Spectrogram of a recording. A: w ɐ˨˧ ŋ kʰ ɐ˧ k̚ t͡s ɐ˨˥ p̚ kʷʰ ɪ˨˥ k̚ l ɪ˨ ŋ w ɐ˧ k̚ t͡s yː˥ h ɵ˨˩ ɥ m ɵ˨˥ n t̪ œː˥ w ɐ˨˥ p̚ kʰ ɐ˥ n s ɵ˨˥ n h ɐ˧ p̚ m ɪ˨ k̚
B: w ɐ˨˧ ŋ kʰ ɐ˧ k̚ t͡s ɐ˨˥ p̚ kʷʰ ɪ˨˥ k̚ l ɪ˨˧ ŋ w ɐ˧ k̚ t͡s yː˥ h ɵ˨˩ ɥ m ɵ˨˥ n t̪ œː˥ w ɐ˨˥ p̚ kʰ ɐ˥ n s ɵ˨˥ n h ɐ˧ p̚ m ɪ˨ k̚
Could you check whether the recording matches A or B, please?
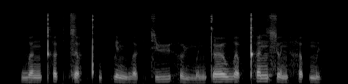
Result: A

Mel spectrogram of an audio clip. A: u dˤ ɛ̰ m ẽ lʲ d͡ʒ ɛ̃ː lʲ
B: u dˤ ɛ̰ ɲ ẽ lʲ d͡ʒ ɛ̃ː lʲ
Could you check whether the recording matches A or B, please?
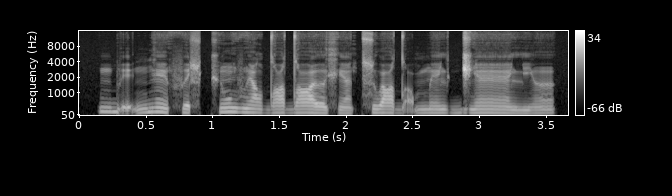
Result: A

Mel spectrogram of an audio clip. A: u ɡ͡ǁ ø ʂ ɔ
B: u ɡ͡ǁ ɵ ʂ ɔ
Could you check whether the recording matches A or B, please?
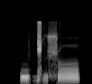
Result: B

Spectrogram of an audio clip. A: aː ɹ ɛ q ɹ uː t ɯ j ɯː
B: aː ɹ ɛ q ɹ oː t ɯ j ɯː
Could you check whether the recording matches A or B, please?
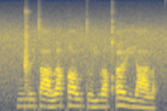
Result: A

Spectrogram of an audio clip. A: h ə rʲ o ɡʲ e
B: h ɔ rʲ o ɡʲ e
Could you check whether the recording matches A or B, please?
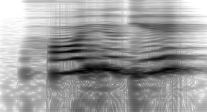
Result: B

